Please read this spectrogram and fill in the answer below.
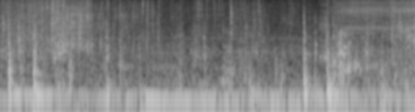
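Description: Water from an outdoor hose spigot running into a plastic pump-sprayer jug as it fills, with a few light knocks of the jug being handled.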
